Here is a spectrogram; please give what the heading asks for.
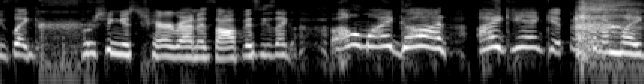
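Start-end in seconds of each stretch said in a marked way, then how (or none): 2.2-3.9 mock very high-pitched raging screamed outburst. Retelling how Badgie raged at his desk, imitating Badgie screaming. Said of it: "he's screaming".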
